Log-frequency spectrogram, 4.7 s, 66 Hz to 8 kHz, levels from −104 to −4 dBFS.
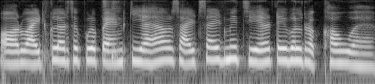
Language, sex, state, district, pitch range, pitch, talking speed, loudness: Hindi, female, Bihar, Gopalganj, 215-255 Hz, 235 Hz, 215 wpm, -20 LUFS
